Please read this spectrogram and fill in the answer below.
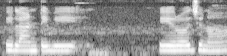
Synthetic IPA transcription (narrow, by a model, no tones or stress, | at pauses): ilaːɳʈiʋi | iːɾoːd͡ʒunɐ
